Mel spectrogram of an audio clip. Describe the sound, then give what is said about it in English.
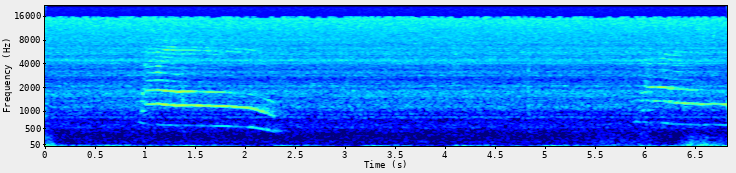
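A cat meows twice, a drawn-out, falling cry followed several seconds later by a shorter one, quiet over a steady background hiss. “In just a second, we're going to go ahead and let the kitty out.”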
